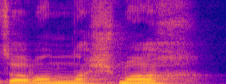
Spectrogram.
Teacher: Vurğu dördüncü hecanın üzərindədir. Cavanlaşmaq sonuncu hecanın üzərindədir. O dördüncü hecadır. · Vurğu 4-cü hecanın üzərindədir.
